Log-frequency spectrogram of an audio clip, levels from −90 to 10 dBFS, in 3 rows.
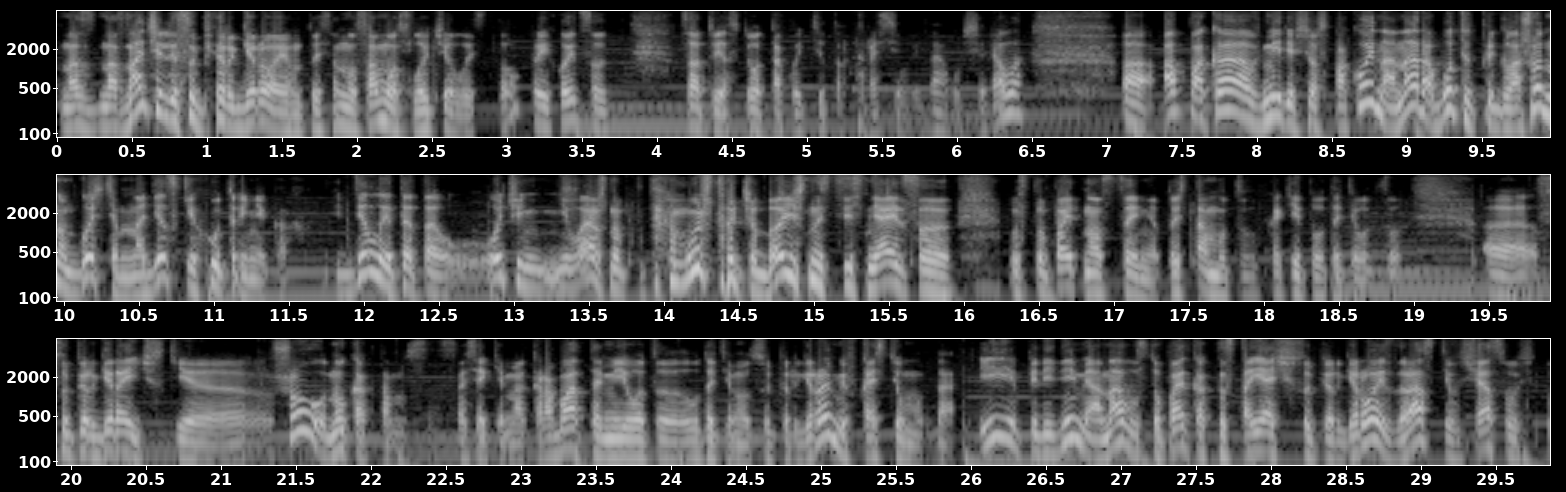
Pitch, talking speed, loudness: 135 Hz, 160 wpm, -22 LUFS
